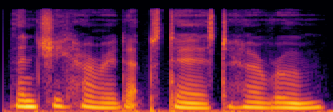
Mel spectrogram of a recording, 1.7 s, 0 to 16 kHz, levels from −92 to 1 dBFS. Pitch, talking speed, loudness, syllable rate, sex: 170 Hz, 250 wpm, -17 LUFS, 5.5 syllables/s, female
